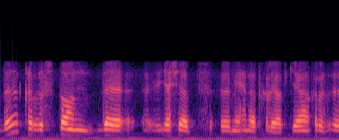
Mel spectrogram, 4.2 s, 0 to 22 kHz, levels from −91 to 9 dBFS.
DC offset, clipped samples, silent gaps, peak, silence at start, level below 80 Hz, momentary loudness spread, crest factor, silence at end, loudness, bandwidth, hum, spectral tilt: under 0.1%; under 0.1%; none; -6 dBFS; 0 s; -48 dBFS; 9 LU; 16 dB; 0 s; -22 LUFS; 3.8 kHz; 60 Hz at -60 dBFS; -8 dB/octave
